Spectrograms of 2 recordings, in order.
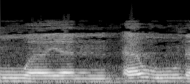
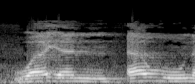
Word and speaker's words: ينأون: يعني أن الإظهار مع الهمزة لا يوجد لورش إلا في هذه الكلمة وهي كلمة ينأون، فلاحظ هنا عند النطق بها تظهر النون الساكنة وتظهر الهمز فتقول وهم ينهون عنه وينأون عنه وينأون عنه. لاحظ يعني ذكرت النون الساكنة ثم ذكرت بعدها الهمز وينأون عنه، هذا يسمى الإظهار. وهذا هو المثال الوحيد لورش في الهمز.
